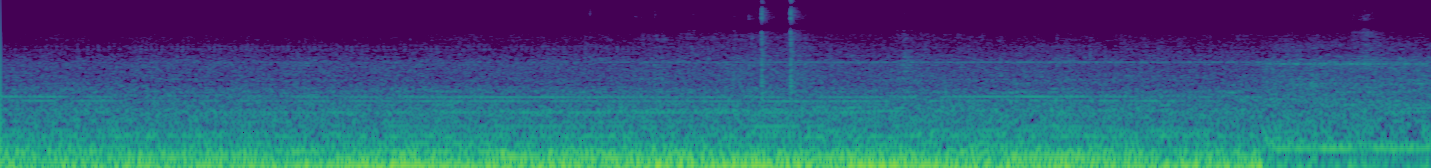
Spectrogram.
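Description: Steady low rumble of a ferry's engine heard from inside the passenger cabin, with a faint hum over it; it cuts off suddenly near the end.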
